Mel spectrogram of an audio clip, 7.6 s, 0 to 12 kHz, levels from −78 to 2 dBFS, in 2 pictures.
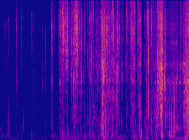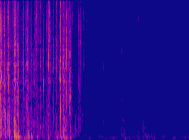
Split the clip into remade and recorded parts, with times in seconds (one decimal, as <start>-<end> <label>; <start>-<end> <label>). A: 0.0-1.2 remade; 1.2-3.2 recorded; 3.2-4.3 remade; 4.3-5.2 recorded; 5.2-7.6 remade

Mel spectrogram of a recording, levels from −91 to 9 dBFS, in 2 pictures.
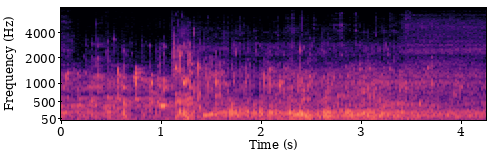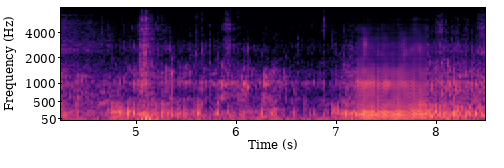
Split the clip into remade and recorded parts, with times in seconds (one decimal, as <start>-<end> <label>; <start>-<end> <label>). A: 0.0-7.2 recorded; 7.2-7.9 remade; 7.9-8.5 recorded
